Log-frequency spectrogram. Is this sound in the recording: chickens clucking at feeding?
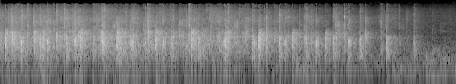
no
